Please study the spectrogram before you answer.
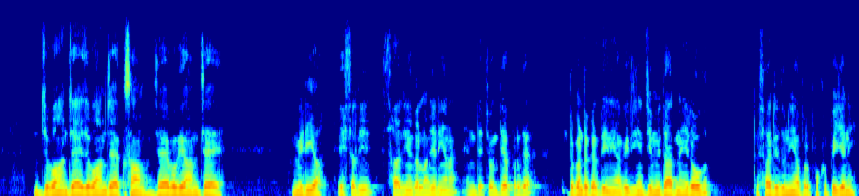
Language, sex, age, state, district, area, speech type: Dogri, male, 45-60, Jammu and Kashmir, Jammu, rural, spontaneous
